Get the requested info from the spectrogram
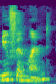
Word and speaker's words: Newfoundland: and they conducted research in two communities in Newfoundland.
